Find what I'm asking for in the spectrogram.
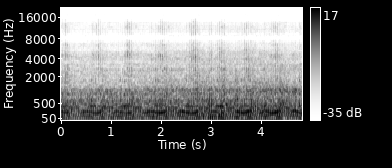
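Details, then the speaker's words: Troy-Bilt Storm 2410 snowblower, MTD Powermore engine, after carburettor cleaning, possibly flooded, at full run no load: pitch rises and falls about twice a second; surging on first start, dirty or undersized main jet suspected. "but honestly these Troy buils they surge after you use it for a while it doesn't surge you know but in the beginning when you first start it up you let it run for a bit it does surge"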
